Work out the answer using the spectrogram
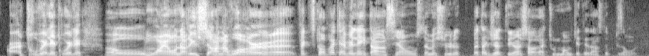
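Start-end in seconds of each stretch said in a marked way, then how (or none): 0.1-3.7 mumbling as if mouth full, higher and louder. Voicing an unseen man giving orders: voice of a man with something in his mouth. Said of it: "de quoi dans la bouche en tout temps".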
